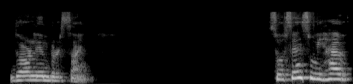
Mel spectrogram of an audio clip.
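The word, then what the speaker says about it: Dalrymple: if you notice here, the word rim here, it's like sound, have the same sound like rim here in Darlimber signs, like in phonetics, so it have the same sound like the middle syllable here in this, again, once more, so rim of sclera. So we have Dar, again, rim. So I will write it down like rim in order to remember.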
